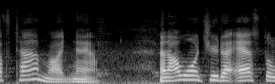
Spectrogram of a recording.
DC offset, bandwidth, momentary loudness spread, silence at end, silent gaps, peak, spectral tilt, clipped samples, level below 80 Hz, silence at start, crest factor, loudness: under 0.1%; 11.5 kHz; 6 LU; 0 s; none; 0 dBFS; -7.5 dB/octave; under 0.1%; -40 dBFS; 0 s; 16 dB; -15 LUFS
